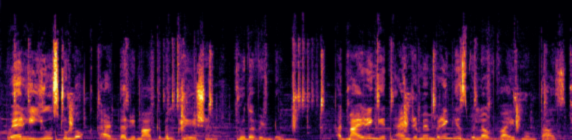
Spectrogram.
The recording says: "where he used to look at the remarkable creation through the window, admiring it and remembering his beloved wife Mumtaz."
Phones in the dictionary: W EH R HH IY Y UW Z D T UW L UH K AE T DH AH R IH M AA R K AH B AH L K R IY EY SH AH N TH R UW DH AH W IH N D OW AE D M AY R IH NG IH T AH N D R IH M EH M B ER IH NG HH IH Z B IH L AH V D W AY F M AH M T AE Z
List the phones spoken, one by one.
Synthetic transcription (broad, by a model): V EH R HH IY Y UW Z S T UW L UH K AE T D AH R IH M AA R K AH B AH L K R IY EY SH AH N T R UW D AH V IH N D OW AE D M AY R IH NG IH T AH N D R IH M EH M B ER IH NG HH IH Z B IH L AH V D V AY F M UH M T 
